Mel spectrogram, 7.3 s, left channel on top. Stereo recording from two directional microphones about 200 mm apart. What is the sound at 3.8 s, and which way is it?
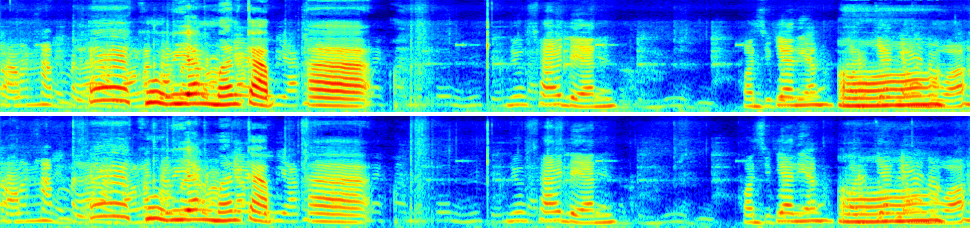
Speech, 10° left (ahead or behind).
